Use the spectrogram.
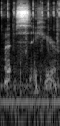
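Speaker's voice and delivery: whispered aside to herself; whispering. Real, not acted. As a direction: whisper it under your breath. Muttering to herself while searching.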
